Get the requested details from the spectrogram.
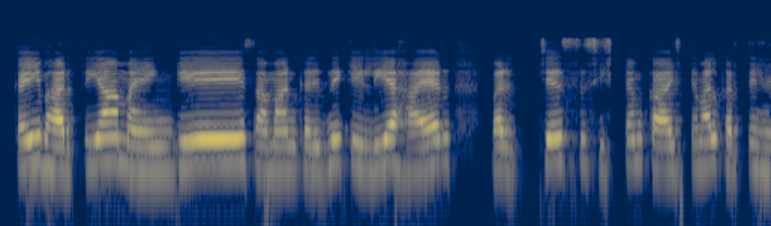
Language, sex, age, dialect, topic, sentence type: Hindi, female, 18-24, Awadhi Bundeli, banking, statement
